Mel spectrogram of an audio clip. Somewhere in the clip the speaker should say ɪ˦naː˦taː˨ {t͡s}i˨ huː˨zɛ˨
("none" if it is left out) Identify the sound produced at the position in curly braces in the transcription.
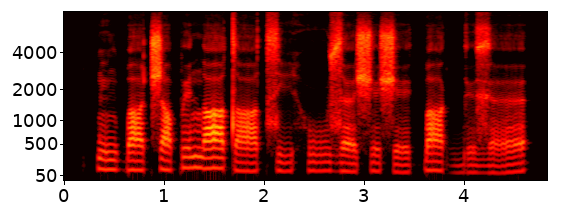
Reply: t͡s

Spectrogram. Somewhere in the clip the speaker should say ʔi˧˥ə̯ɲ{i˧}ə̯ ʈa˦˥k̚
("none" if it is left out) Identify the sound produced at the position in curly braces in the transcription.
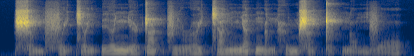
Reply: i˨˩˦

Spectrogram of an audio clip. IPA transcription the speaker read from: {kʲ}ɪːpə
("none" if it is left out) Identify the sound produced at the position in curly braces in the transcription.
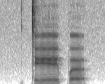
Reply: t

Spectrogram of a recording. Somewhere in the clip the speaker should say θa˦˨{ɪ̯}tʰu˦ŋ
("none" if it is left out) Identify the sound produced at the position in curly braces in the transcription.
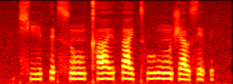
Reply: ɪ̯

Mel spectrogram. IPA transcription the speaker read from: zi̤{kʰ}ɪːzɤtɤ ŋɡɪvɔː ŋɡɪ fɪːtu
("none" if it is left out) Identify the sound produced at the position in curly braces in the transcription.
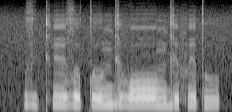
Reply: kʰ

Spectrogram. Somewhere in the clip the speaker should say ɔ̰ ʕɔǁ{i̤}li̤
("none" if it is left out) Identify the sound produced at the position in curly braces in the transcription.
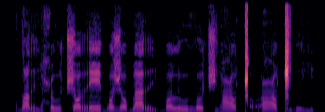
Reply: ḭ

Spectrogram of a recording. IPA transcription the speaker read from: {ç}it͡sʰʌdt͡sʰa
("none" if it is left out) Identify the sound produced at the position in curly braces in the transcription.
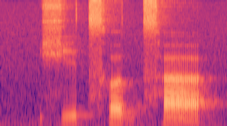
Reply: ç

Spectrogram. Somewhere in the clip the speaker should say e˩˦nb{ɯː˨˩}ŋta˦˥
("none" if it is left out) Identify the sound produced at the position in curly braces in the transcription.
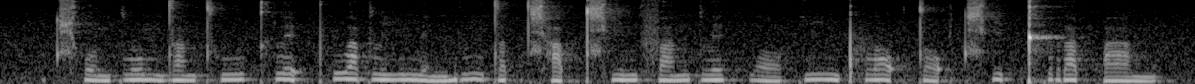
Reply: ɯː˥˩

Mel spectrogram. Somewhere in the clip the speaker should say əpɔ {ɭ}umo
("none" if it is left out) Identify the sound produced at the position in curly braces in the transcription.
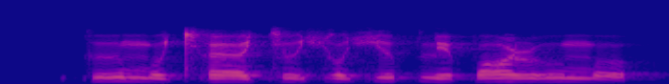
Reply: ɭ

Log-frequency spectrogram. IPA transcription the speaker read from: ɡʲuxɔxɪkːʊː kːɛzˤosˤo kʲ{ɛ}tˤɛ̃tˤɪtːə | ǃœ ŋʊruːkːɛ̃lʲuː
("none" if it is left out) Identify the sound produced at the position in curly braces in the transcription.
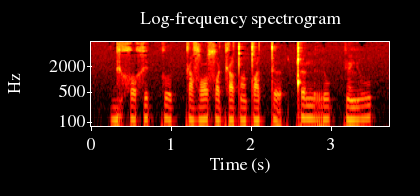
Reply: œ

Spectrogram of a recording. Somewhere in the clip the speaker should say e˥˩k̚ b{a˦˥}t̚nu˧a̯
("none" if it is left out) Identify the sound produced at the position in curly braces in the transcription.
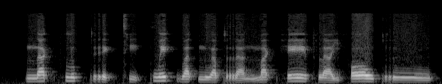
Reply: a˥˩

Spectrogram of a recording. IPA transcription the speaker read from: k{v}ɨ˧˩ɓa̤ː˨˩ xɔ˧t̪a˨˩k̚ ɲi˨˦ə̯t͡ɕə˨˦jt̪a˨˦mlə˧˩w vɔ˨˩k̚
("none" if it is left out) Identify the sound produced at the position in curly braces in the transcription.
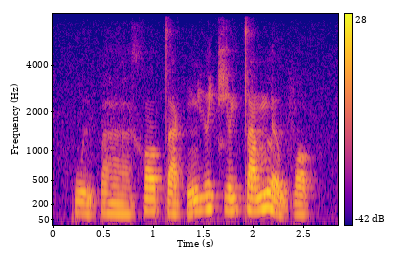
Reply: w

